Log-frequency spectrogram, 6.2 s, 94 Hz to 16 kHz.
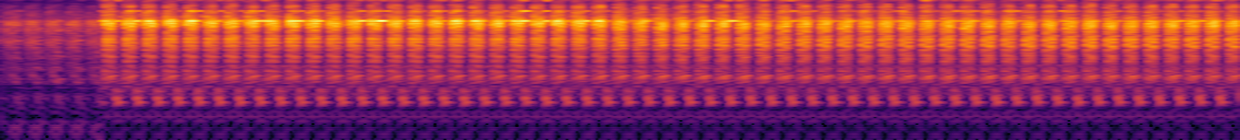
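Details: Newly installed Yanmar 2GM20F diesel in a Prout catamaran, cooling water drawn from a bucket: crisp, even chugging at about two and a half beats a second, loud from the open exhaust; idles steadily and healthily.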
